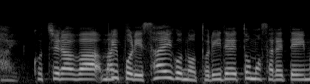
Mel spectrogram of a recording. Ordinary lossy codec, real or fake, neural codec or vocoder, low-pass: none; real; none; 7.2 kHz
